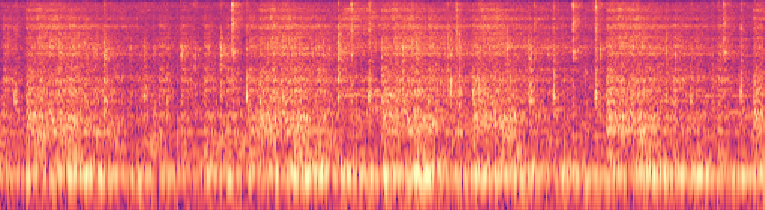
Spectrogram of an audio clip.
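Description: Keys clatter on a keyboard, tapped quickly.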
